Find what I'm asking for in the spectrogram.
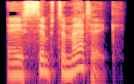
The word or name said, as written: asymptomatic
